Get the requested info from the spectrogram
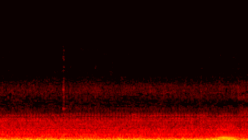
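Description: A vehicle engine running steadily as a low, even hum.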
